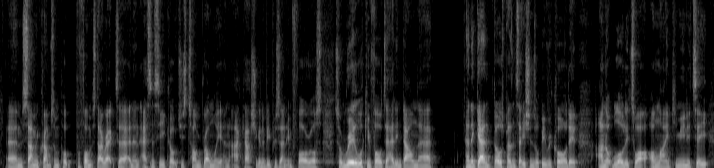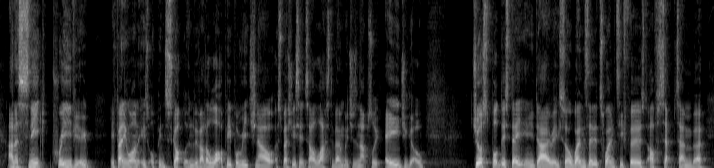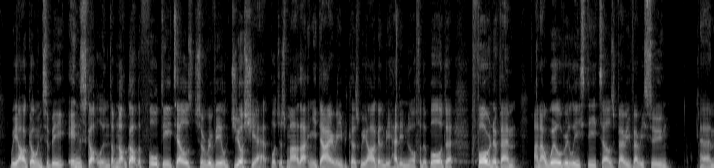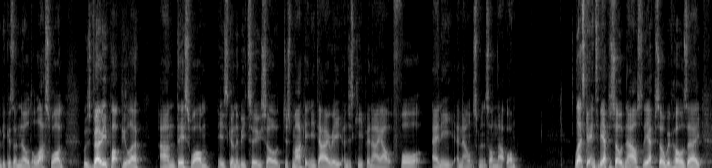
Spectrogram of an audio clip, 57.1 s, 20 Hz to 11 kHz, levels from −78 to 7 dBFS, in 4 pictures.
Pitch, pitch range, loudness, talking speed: 125 Hz, 115-140 Hz, -24 LUFS, 185 wpm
